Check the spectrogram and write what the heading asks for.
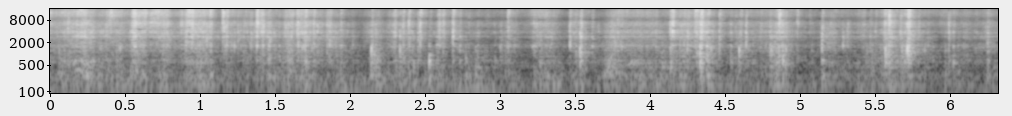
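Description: Rummaging through a bag crammed with makeup products: irregular clicks, clatters and crinkles of cosmetic cases and packaging being shifted about.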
